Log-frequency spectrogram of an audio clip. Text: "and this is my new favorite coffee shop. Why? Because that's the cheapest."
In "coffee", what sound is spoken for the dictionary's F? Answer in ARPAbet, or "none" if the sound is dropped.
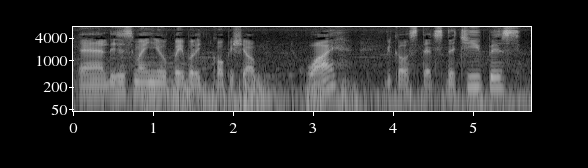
P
